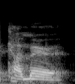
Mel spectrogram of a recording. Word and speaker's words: chimera: username how do you say come here yeah chimera yeah it's a piece from Greek mythology okay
